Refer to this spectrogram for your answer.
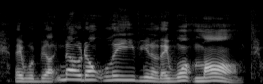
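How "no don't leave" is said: put-on high, screaming, pleading child voice. A parent recalls their little kids as mom left for the store, imitating kids screaming. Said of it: "our kids would be like screaming and yelling".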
